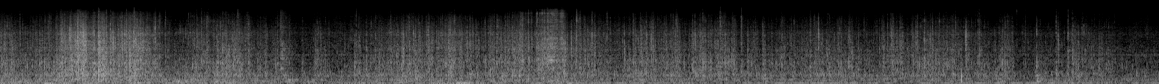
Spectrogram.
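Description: Heavy rain during a thunderstorm, a dense patter of drops hitting the window glass. It is strongest in the first couple of seconds, then eases off gradually.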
